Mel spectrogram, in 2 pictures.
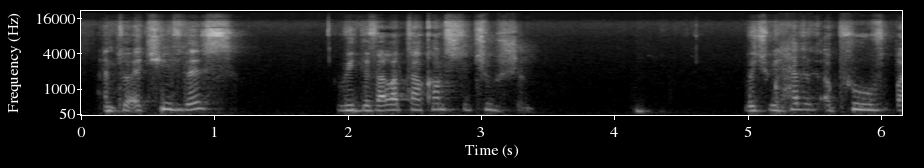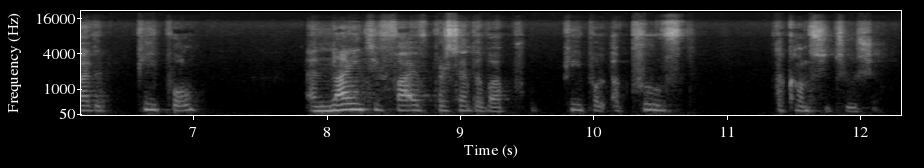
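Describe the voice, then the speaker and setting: Long, frequent pauses break up this somewhat breathy woman's speech. Her pitch varies in an ordinary way while her loudness swings widely. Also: medium pitch for a woman, moderate pace. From Somaliland. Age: 80s+. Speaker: politician. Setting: parliament chamber. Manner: formal.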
